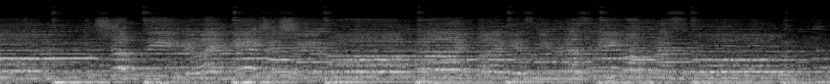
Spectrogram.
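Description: Women's folk choir singing a Belarusian song in several voices at once through stage microphones, over a low bass accompaniment that changes note about every second.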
